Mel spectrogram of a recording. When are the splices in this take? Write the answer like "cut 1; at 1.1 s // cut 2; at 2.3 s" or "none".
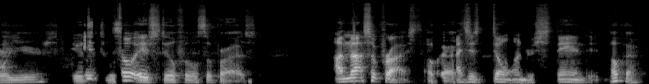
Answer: none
